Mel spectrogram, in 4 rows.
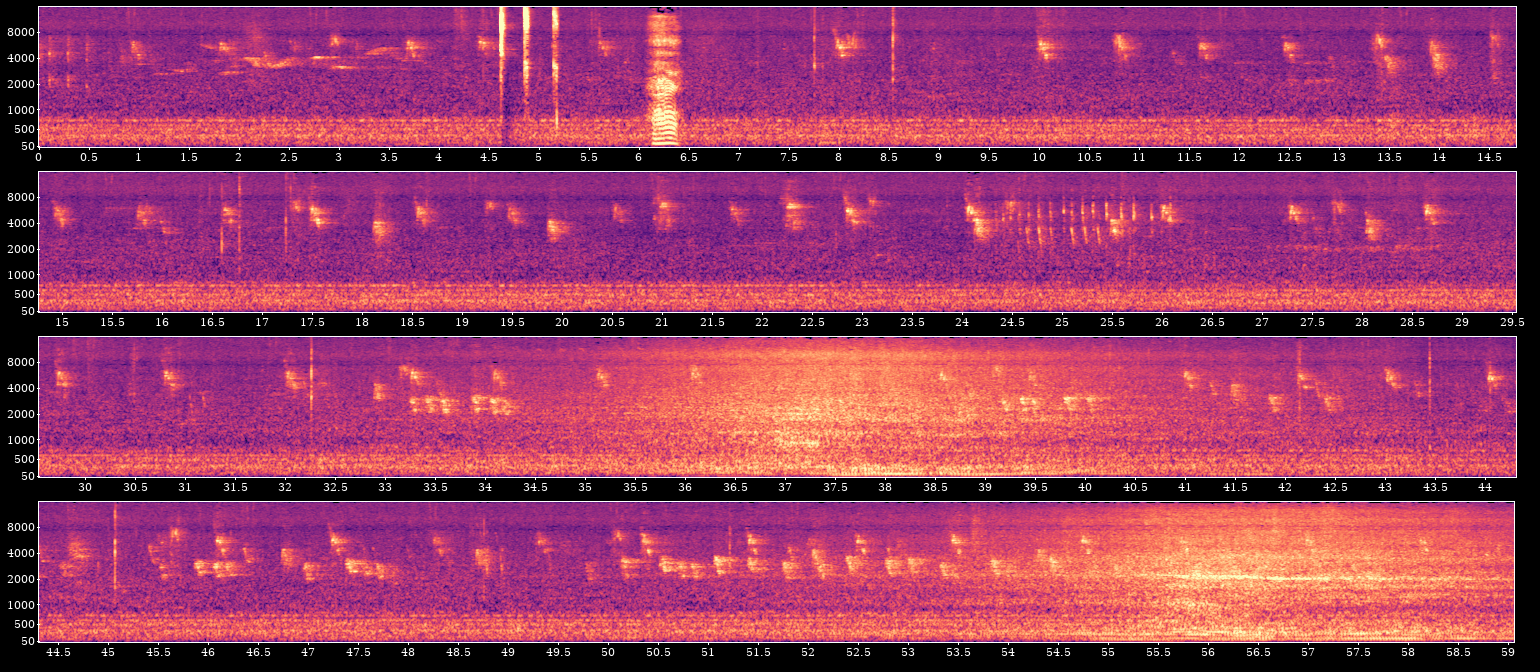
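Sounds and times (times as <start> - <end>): small birds chirping: 0.0 - 29.0, 29.6 - 59.0
motor vehicle passing: 33.6 - 43.4, 52.0 - 59.0.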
